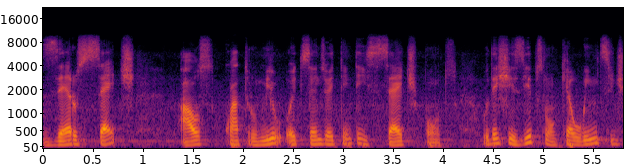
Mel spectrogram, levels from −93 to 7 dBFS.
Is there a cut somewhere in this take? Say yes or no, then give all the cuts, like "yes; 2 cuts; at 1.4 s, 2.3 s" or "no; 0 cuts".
no; 0 cuts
